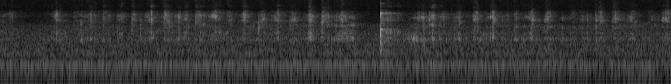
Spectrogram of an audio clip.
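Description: Metal spoon stirring a cornflour-and-water slurry in a ceramic bowl, scraping and clinking against the bowl in quick repeated strokes, with one sharper clink about four seconds in, over a steady low hum.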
